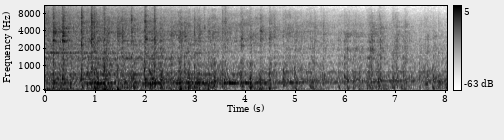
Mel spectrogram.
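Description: JR 213-series electric train (La Malle de Bois set) passing and pulling away, its wheels clicking over the rail joints. The clatter is loudest at first and fades steadily as the train recedes.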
